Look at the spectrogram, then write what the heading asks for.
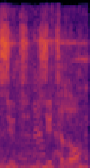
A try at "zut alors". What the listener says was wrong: Zut alors. Le E, en moins, c'est A, not E.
